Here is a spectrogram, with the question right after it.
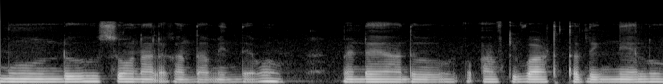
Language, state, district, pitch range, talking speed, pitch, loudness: Gondi, Chhattisgarh, Sukma, 115-130 Hz, 100 wpm, 120 Hz, -19 LUFS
